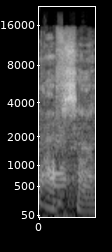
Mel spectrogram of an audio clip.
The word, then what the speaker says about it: Afsan: here offsan's Vlog says hey you pronounced my name wrong it's afsan I apologize for that off song I hope I said it right that time I'm sensitive about that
